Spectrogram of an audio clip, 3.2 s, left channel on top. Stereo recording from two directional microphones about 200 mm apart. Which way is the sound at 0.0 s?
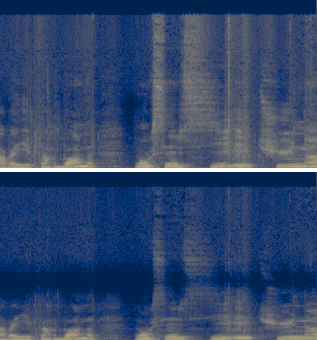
45° left (ahead or behind).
